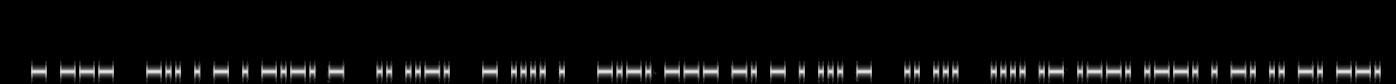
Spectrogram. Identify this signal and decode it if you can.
Morse code, heard as a keyed tone, about 25 wpm, 600 Hz. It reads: TO DETECT IF THE CONTEST IS HAPPENING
